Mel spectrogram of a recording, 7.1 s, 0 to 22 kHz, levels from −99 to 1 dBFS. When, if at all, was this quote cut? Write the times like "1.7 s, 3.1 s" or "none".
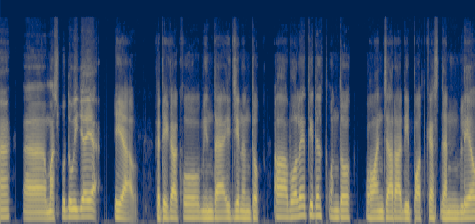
2.1 s, 5.4 s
